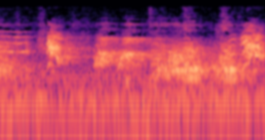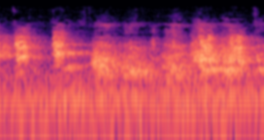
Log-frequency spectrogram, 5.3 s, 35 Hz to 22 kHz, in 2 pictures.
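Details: Male West Highland White Terrier in a kennel, recorded 21 April: a short run of separate, shrill yapping barks, roughly two each second, some rising into thin yips.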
